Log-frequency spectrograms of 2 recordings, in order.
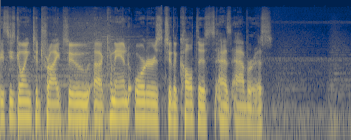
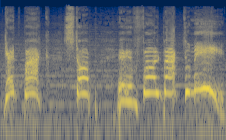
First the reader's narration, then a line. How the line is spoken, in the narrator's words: he's going to scream over the ice wall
